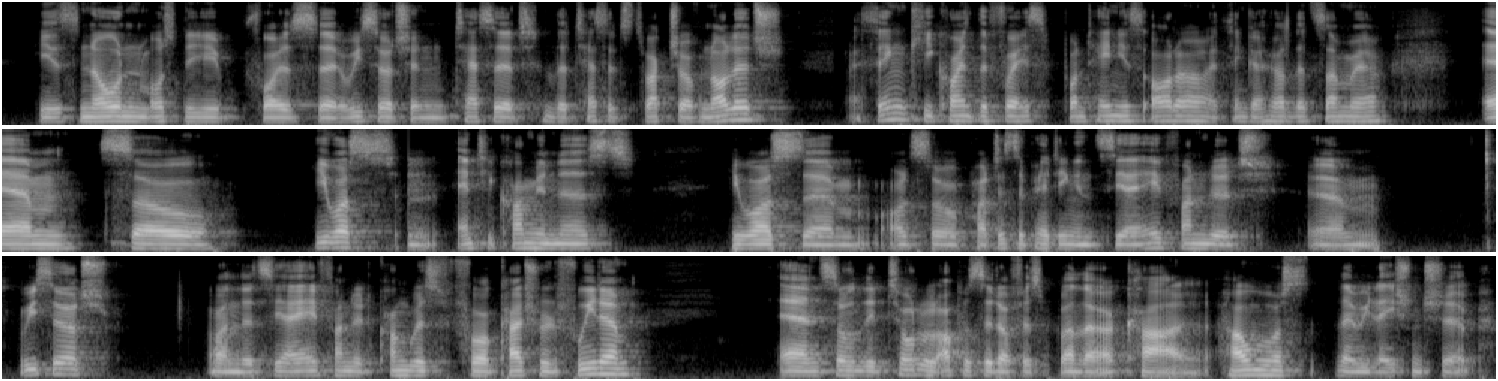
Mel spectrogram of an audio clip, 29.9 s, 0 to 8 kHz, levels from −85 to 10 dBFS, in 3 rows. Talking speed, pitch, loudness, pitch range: 135 wpm, 110 Hz, -22 LUFS, 100-115 Hz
